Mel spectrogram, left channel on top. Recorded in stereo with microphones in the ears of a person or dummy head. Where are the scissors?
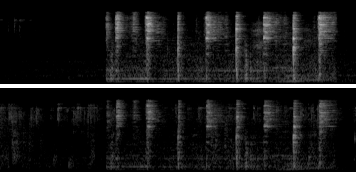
75° left (ahead or behind), 0.6 m.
